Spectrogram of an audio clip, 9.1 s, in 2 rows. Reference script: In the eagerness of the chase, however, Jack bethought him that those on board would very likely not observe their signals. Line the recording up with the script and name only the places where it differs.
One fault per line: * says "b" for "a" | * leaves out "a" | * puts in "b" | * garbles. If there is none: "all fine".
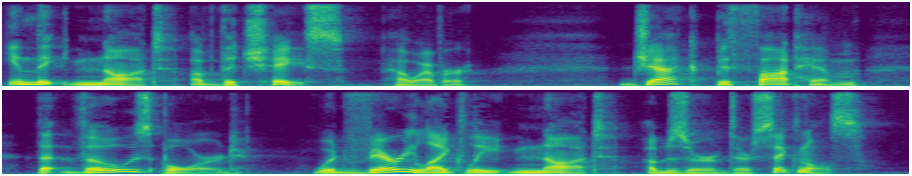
* says "not" for "eagerness"
* leaves out "on"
